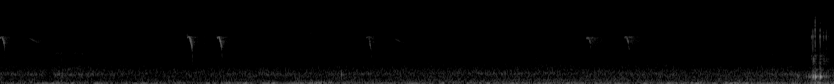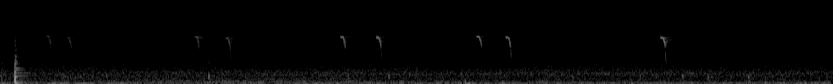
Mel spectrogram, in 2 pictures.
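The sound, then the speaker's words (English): Wild crossbill calling in Tucson, a series of faint, brief, high chip notes scattered at irregular intervals over a low background hiss, with a sharp click near the middle. “this is a wild crossbill.”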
